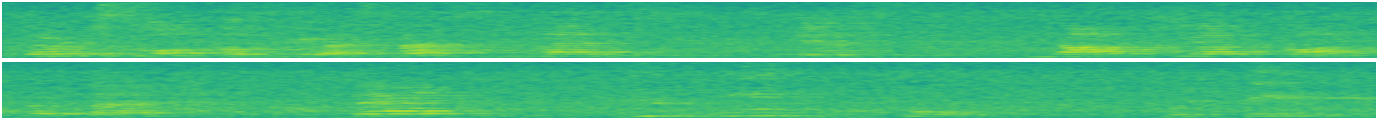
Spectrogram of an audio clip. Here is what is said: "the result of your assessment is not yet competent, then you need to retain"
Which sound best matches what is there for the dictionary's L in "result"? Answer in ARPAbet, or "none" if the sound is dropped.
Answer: none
